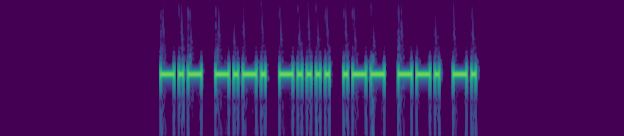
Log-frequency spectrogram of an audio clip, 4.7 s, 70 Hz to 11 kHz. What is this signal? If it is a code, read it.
Morse code, heard as a keyed tone, about 36 wpm, 700 Hz. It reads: KC6WGN
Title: USA Call Signs - 6 Characters - Repeated 2x - 35wpm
